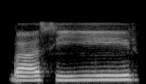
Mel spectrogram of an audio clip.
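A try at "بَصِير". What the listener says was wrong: با نہیں ہے، با کے اوپر مختصر ہے نا، حرکت مختصرہ ہے، چھوٹی حرکت ہے 1 سیکنڈ کے لیے.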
